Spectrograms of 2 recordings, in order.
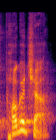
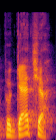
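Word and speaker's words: Pogačar: it was interesting uh phil's pronunciation of uh i thought it was pogbachar but he calls him pagacha yeah who's gonna argue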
